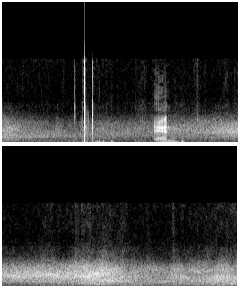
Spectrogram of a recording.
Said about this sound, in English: so there's some cars coming by.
